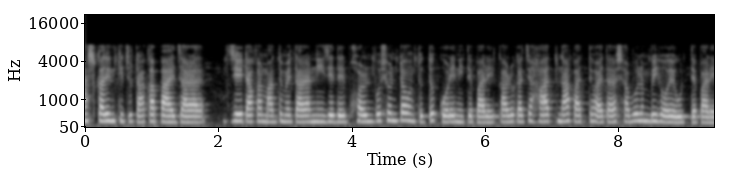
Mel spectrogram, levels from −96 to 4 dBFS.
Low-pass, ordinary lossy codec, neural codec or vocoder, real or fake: 7.2 kHz; none; codec, 16 kHz in and 24 kHz out, 2.2 kbps, FireRedTTS-2 codec; fake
